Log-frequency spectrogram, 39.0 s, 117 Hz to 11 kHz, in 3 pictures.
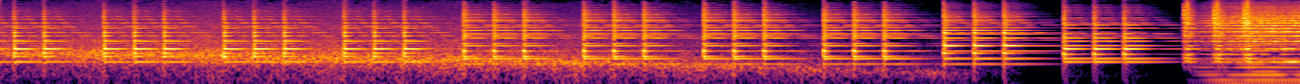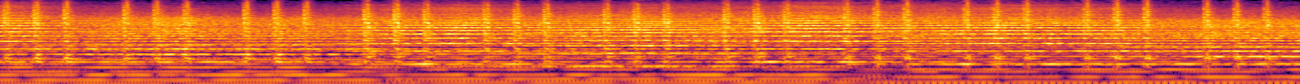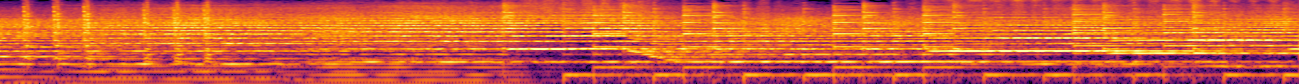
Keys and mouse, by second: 0.9 click, 2.4 click, 3.9 click, 5.1-5.6 KP_Subtract, 6.2 click, 7.3 click, 8.5 KP_Add, 9.3 click, 10.2 click, 12.1 click, 13.6-13.9 KP_Subtract, 14.6 click, 15.7 click, 17.7 click, 19.3 click, 20.8 KP_Add, 21.8 click, 22.5 click, 23.6 click, 24.4 click, 25.4 click, 26.5 click, 27.4 click, 28.2-30.2 drag, 31.3 click, 32.7 click, 34.0 KP_Add, 35.1 click, 37.2 click, 38.3 KP_Subtract.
